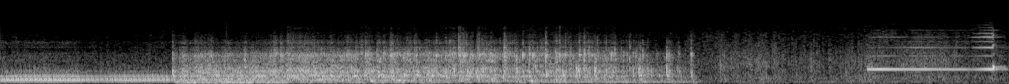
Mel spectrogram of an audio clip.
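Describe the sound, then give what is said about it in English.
A humming engine gives way to a sudden loud dynamite explosion at a dry cleaning store at Franklin and Jefferson Avenues at 10 p.m., its roaring, crackling rumble lasting several seconds before breaking off. A steady siren wail starts soon after. “Emergency squad, explosion in dry cleaning store at Franklin and Jefferson Avenues at 10 p.m.”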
